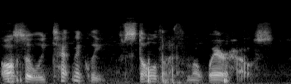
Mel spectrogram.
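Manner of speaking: whispering. Saying an aside to one other player at the table: whispering. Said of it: "I'm gonna whisper to Tess".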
